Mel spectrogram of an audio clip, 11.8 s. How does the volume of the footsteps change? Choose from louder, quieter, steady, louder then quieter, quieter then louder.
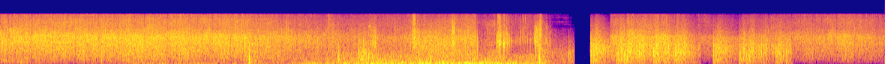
louder.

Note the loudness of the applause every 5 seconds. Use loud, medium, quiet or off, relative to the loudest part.
loud, medium, medium.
